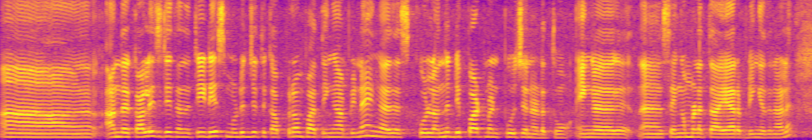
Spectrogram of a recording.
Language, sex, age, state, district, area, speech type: Tamil, female, 30-45, Tamil Nadu, Tiruvarur, urban, spontaneous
